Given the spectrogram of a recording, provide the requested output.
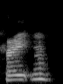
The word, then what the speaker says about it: Creighton: It's pronounced Creighton.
